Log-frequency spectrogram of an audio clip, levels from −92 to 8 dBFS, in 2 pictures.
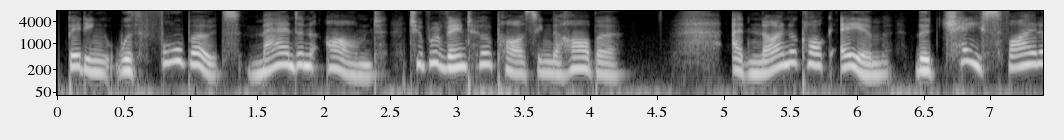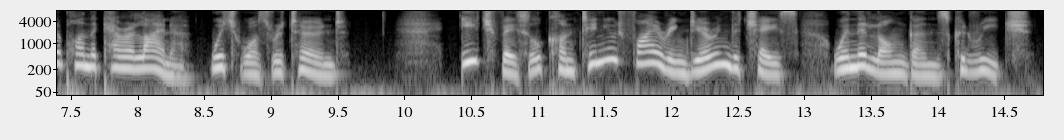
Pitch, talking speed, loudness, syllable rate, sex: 205 Hz, 160 wpm, -17 LUFS, 5.0 syllables/s, female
